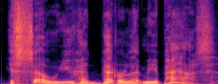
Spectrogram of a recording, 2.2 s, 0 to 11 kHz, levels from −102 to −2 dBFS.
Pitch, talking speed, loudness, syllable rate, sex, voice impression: 150 Hz, 220 wpm, -20 LUFS, 4.5 syllables/s, male, very masculine, very adult-like, old, tensed, slightly weak, slightly bright, soft, muffled, slightly fluent, raspy, cool, very intellectual, sincere, calm, friendly, reassuring, unique, slightly elegant, wild, slightly sweet, slightly lively, strict, slightly modest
